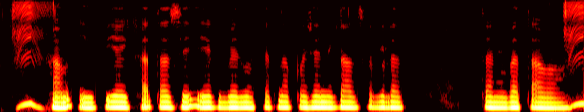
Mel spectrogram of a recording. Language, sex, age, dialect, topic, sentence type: Bhojpuri, male, 18-24, Southern / Standard, banking, question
